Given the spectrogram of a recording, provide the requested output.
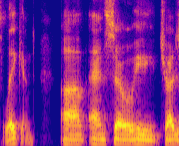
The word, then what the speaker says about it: Laken: He said Lincoln, it's Laken.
